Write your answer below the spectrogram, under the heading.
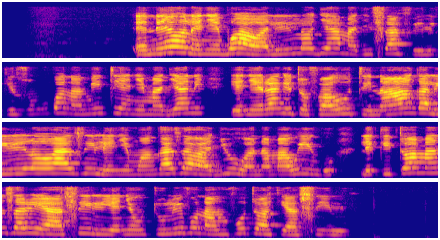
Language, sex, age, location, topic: Swahili, female, 25-35, Dar es Salaam, agriculture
